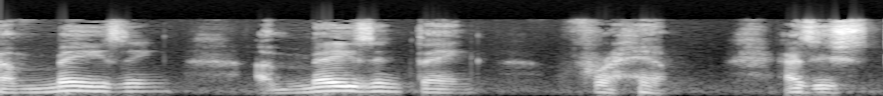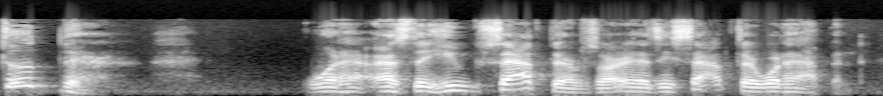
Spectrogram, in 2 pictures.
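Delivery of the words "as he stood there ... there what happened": ordinary talk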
